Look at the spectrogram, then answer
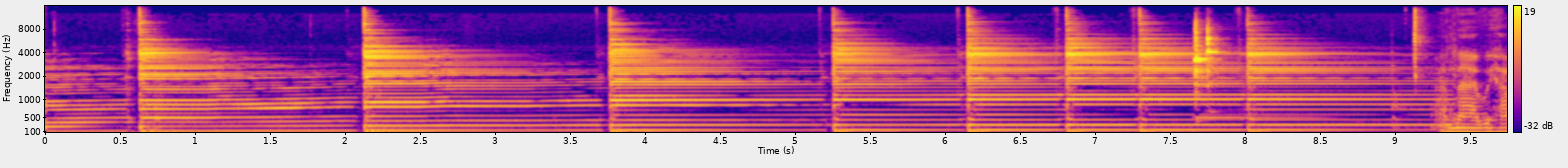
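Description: An electronic tuner sounds a guitar D string reference note, plucked about eight times in an uneven rhythm, each clear tone ringing and fading before the next one.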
